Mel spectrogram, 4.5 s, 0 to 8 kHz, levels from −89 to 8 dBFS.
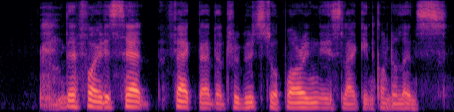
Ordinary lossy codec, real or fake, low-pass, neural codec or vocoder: none; fake; none; codec, 16 kHz, 4 kbps, FunCodec, trained on Chinese and English, 50 frames a second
